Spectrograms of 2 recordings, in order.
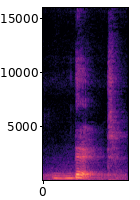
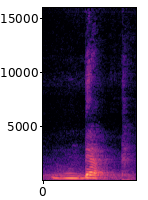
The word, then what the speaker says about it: debt: second word in the list and that is debt what is that it is a money that is borrowed by us from someone right so how people mispronounce it i have heard people speaking it as depth depth but that is wrong in depth word there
